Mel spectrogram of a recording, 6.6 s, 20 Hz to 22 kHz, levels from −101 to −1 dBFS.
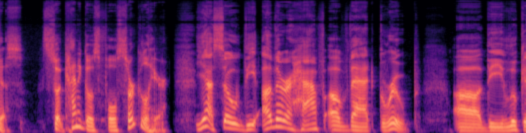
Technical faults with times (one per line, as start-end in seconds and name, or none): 0.00-6.58 imaging from linear upsampling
